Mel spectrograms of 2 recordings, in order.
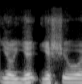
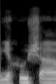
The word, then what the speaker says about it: YASHA'UA: Remember, like, you guys get this, like when we try to pronounce his name correctly, I say YASHA'UA now, but it's like, Yeshua or Yahusha or whatever.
